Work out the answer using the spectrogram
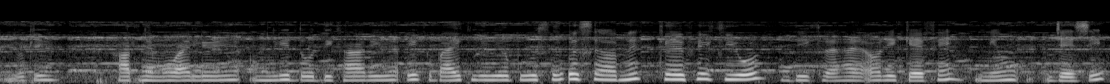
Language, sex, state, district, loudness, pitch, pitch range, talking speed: Hindi, female, Bihar, Saharsa, -22 LUFS, 200 Hz, 190-220 Hz, 145 wpm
